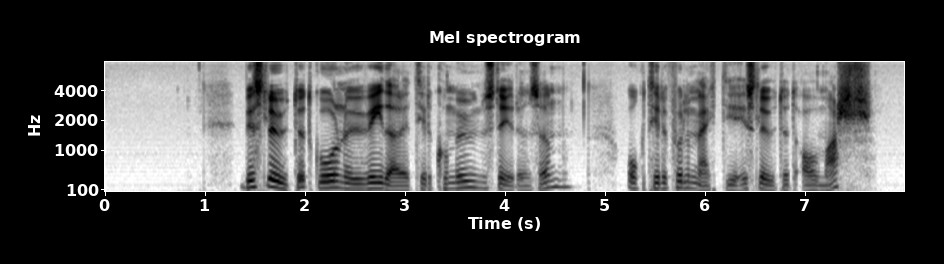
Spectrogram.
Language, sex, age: Swedish, male, 39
